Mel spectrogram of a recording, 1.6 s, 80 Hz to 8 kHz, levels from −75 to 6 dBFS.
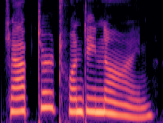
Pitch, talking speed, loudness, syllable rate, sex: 260 Hz, 110 wpm, -13 LUFS, 3.4 syllables/s, female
